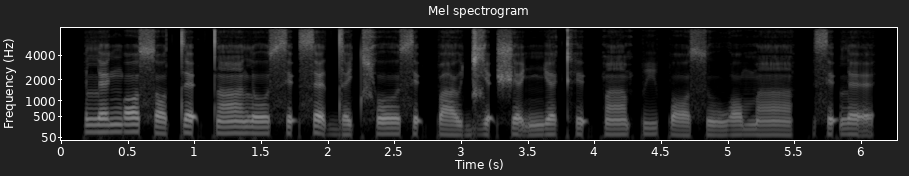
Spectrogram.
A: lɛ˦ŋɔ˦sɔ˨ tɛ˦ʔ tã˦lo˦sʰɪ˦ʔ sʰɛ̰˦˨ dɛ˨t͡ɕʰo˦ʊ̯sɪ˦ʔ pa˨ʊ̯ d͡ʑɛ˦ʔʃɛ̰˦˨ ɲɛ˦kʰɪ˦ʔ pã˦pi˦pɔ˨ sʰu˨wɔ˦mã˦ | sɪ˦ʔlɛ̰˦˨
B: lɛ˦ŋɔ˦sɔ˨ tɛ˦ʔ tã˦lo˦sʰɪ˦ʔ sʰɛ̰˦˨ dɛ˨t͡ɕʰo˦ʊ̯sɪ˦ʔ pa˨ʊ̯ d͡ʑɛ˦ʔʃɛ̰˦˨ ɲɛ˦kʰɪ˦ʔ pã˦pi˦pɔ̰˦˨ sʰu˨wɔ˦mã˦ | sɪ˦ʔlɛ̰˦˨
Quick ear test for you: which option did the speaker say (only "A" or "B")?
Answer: A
